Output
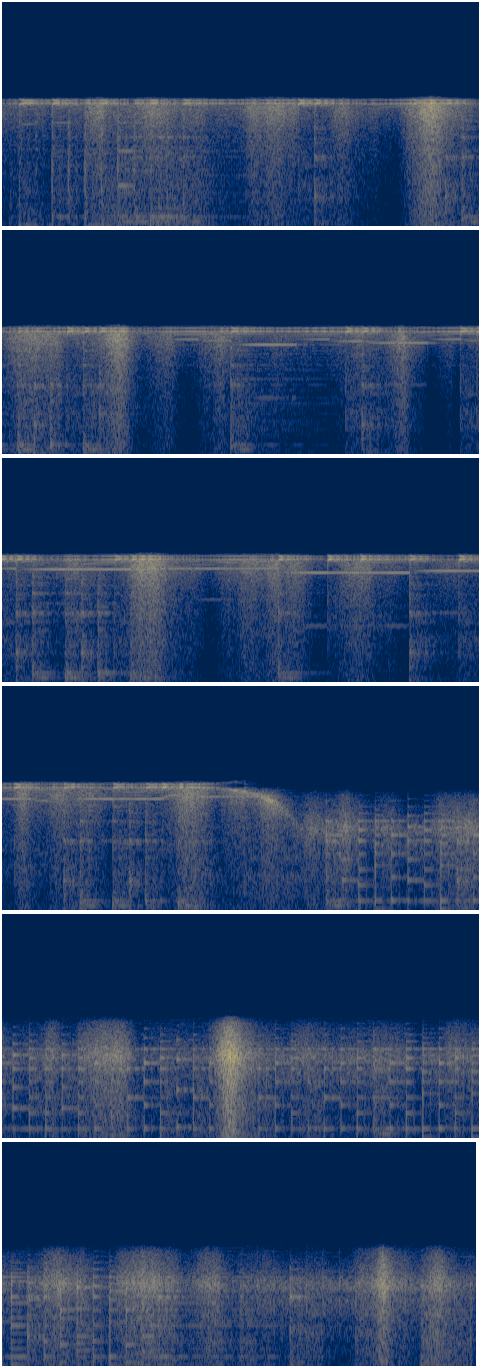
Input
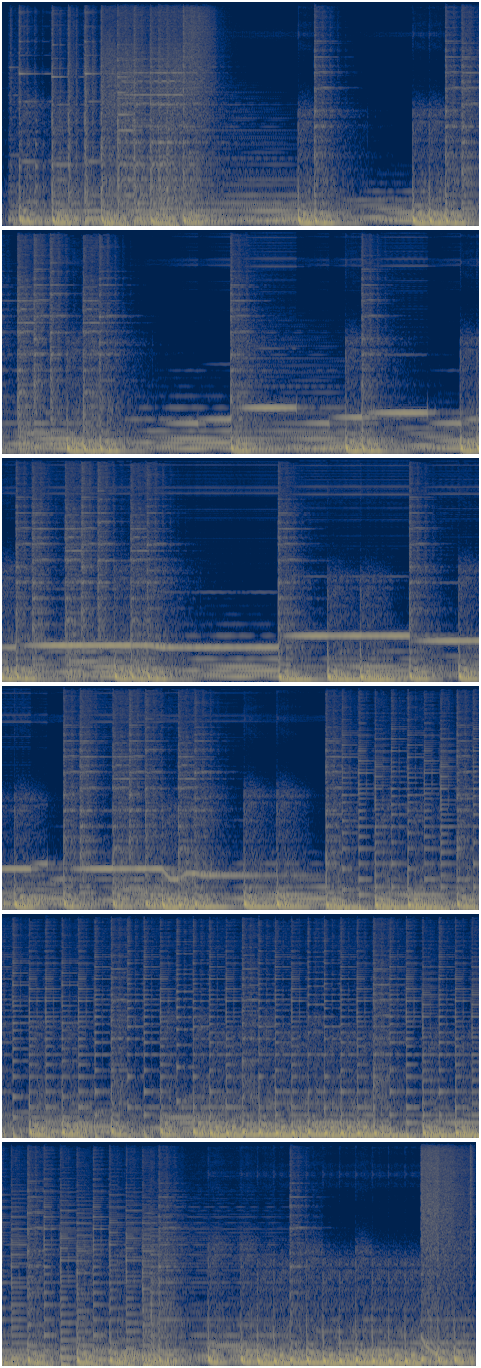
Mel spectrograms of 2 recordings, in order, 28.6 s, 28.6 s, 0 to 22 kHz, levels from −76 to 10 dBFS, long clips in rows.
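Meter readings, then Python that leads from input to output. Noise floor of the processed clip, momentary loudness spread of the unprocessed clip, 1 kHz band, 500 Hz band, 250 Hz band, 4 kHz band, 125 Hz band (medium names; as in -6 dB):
-42 dBFS, 6 LU, -5.5 dB, -15.0 dB, -23.0 dB, +12.0 dB, -29.5 dB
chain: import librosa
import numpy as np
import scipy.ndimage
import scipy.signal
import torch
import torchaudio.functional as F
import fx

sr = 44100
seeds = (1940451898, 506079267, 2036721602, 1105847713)

p1 = fx.dmg_wind(x, sr, seeds[0], corner_hz=640.0, level_db=-20.0)
p2 = fx.low_shelf(p1, sr, hz=390.0, db=-8.5)
p3 = 10.0 ** (-2.5 / 20.0) * (np.abs((p2 / 10.0 ** (-2.5 / 20.0) + 3.0) % 4.0 - 2.0) - 1.0)
p4 = p2 + (p3 * 10.0 ** (-8.5 / 20.0))
p5 = fx.filter_sweep_highpass(p4, sr, from_hz=82.0, to_hz=1900.0, start_s=16.26, end_s=17.27, q=5.6)
p6 = fx.freq_invert(p5, sr, carrier_hz=3500)
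y = p6 * 10.0 ** (-8.5 / 20.0)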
